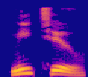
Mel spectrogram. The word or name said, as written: Me too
